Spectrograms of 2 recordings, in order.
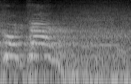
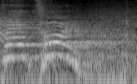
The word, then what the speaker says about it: Cantorna: him when the DA Cortana, always mispronounced his name. say it right for me y'all. Cantorna.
